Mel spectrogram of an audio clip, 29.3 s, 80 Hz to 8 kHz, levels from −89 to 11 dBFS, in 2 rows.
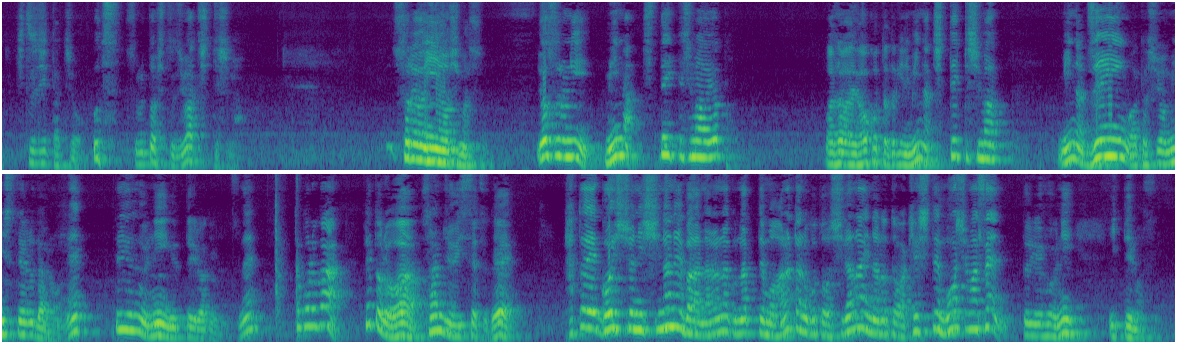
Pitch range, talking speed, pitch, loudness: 160-240 Hz, 330 characters per minute, 190 Hz, -15 LUFS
